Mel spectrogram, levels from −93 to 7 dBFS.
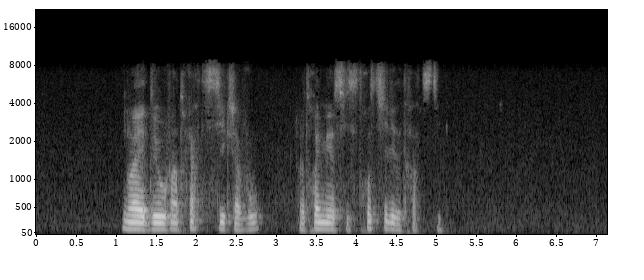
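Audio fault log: No faults detected.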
